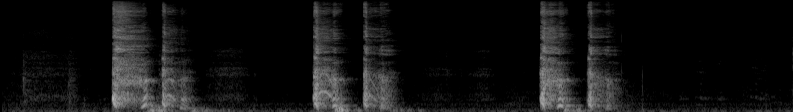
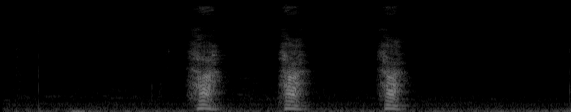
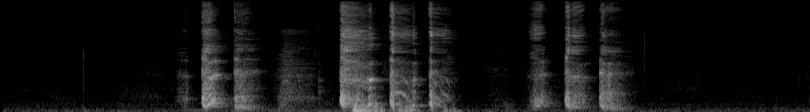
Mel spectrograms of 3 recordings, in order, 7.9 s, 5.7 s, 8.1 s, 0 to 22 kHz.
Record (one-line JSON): {"three_cough_length": "7.9 s", "three_cough_amplitude": 10079, "three_cough_signal_mean_std_ratio": 0.35, "exhalation_length": "5.7 s", "exhalation_amplitude": 2247, "exhalation_signal_mean_std_ratio": 0.33, "cough_length": "8.1 s", "cough_amplitude": 10690, "cough_signal_mean_std_ratio": 0.34, "survey_phase": "beta (2021-08-13 to 2022-03-07)", "age": "45-64", "gender": "Male", "wearing_mask": "No", "symptom_none": true, "smoker_status": "Never smoked", "respiratory_condition_asthma": false, "respiratory_condition_other": false, "recruitment_source": "REACT", "submission_delay": "6 days", "covid_test_result": "Negative", "covid_test_method": "RT-qPCR"}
